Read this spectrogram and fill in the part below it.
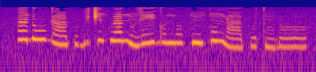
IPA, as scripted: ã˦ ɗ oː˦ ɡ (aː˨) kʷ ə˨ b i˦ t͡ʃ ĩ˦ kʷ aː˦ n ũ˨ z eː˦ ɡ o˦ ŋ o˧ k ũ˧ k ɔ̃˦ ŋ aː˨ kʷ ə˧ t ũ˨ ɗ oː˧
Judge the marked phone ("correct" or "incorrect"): correct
